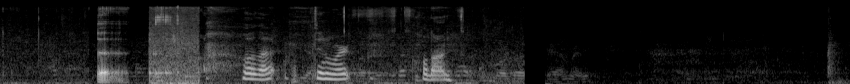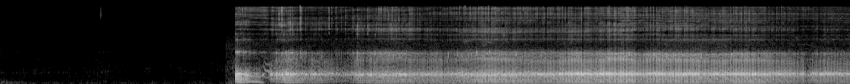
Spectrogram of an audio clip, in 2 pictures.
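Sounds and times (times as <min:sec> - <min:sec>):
girl burping: 0:01.0 - 0:01.8, 0:10.8 - 0:17.0.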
